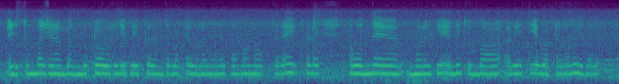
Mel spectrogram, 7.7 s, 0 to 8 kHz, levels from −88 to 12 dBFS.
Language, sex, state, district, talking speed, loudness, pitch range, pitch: Kannada, female, Karnataka, Dakshina Kannada, 125 wpm, -27 LUFS, 255-265 Hz, 260 Hz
